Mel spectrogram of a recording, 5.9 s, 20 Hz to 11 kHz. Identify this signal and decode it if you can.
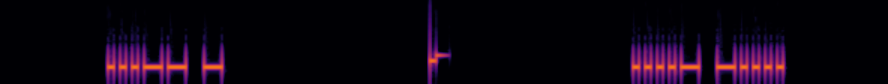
Morse code, heard as a keyed tone, about 30 wpm, 700 Hz. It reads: 3T 46
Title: Common Cut Numbers - 2-Digit 30wpm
